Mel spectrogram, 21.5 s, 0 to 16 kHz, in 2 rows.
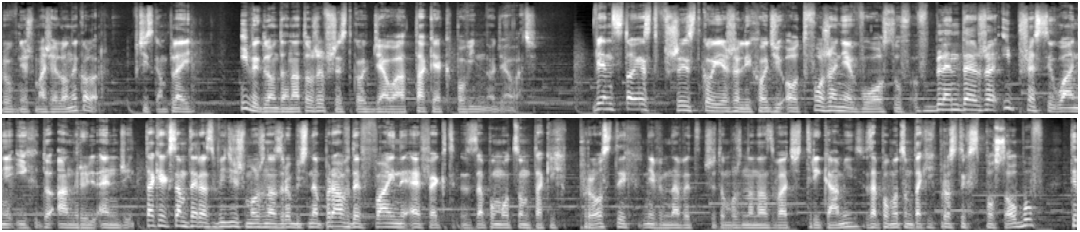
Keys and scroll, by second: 0.0-0.6 typing, 2.1 w, 2.4 a, 8.1 d.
